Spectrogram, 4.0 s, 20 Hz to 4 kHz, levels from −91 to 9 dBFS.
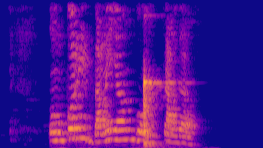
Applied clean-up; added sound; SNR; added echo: classical method WPE with log-MMSE.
